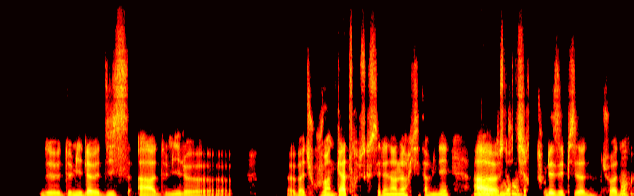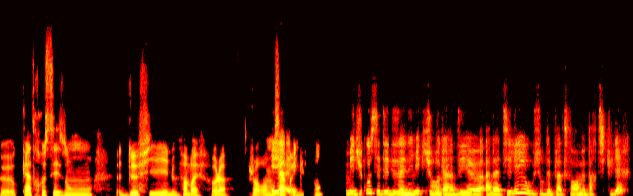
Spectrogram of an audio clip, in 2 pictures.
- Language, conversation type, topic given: French, podcast, Parle-moi de l’un de tes meilleurs concerts ?
- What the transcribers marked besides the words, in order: none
